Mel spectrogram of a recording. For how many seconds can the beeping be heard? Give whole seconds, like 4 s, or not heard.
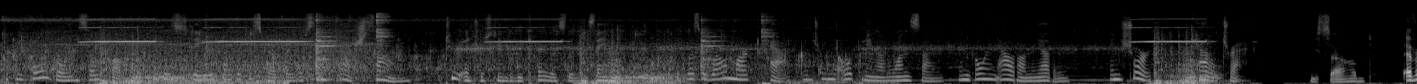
5 s.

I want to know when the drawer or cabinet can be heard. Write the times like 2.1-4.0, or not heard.
0.9-2.9, 5.7-7.0, 11.4-12.2.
